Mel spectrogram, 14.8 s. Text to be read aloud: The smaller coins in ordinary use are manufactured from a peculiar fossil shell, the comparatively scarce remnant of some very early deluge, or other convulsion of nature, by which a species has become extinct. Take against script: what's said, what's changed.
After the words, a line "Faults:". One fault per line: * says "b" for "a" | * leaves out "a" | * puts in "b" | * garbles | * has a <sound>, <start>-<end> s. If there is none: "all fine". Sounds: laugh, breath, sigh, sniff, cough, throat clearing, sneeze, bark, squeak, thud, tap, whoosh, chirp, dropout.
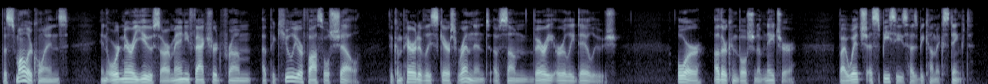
The smaller coins in ordinary use are manufactured from a peculiar fossil shell, the comparatively scarce remnant of some very early deluge, or other convulsion of nature, by which a species has become extinct.
Faults:
all fine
